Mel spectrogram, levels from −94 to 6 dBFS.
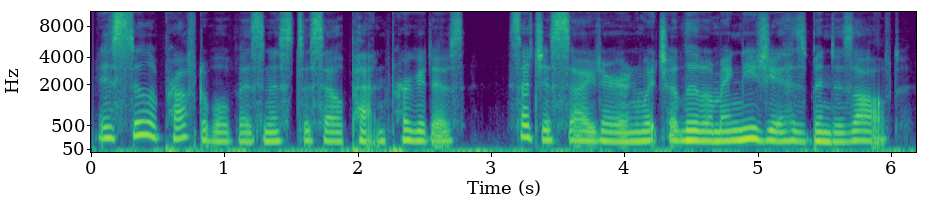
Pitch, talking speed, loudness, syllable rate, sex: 190 Hz, 205 wpm, -16 LUFS, 6.3 syllables/s, female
